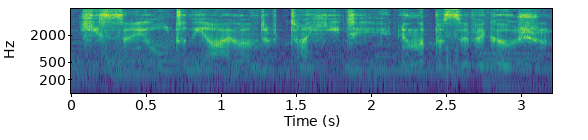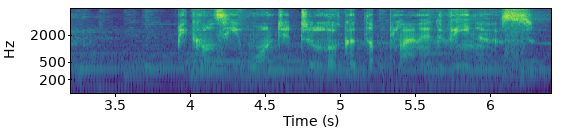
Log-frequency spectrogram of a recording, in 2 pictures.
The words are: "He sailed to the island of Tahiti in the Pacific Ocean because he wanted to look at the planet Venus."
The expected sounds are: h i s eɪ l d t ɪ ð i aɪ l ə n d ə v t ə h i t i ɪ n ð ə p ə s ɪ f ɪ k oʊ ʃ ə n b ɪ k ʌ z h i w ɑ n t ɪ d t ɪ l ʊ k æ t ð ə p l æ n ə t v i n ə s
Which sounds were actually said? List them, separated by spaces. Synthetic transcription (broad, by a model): h i s eɪ l d t ɪ ð i aɪ l ə n d ə v t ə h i t i ɪ n ð ə p ə s ɪ f ɪ k oʊ ʃ ə n b ɪ k ʌ z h i w ɑ n t ɪ d t ɪ l ʊ k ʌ t ð ə p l æ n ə t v i n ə s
